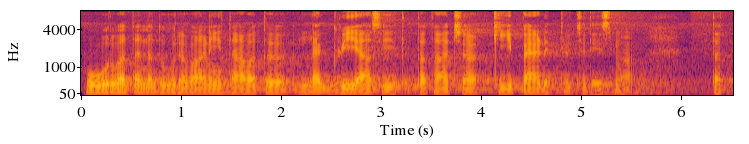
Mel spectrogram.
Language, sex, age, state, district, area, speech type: Sanskrit, male, 18-30, Kerala, Ernakulam, urban, spontaneous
